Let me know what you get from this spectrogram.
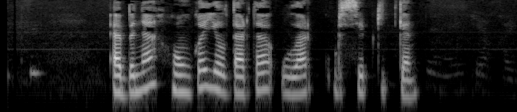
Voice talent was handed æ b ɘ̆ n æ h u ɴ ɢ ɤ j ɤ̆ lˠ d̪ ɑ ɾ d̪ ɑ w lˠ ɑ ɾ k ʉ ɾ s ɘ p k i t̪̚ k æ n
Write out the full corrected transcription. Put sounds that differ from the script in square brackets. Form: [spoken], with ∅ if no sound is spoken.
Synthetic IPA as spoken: æ b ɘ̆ n æ h u ɴ ɢ ɤ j ɤ̆ lˠ d̪ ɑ ɾ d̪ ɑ [u] lˠ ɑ ɾ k ʉ ɾ s ɘ p k i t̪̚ k æ n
